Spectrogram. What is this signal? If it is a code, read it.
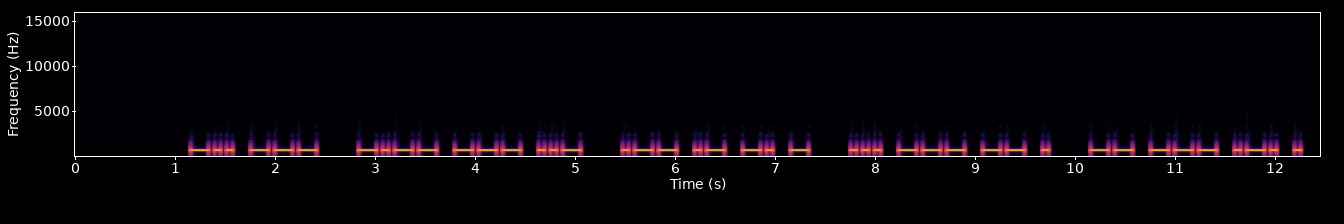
Morse code, heard as a keyed tone, about 20 wpm, 700 Hz. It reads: DO YOU WANT SOME MORE
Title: Sentences from Top 300 Words 20wpm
